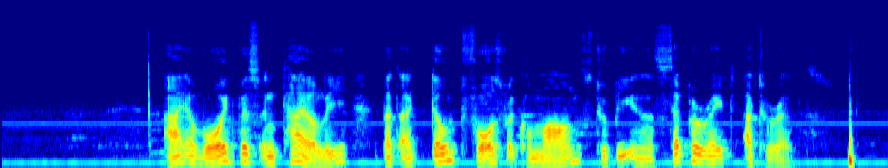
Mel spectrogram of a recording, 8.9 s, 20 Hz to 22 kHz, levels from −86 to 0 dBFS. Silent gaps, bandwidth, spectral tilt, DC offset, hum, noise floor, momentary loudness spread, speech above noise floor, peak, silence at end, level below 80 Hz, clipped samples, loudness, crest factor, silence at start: none; 10.5 kHz; -9 dB/octave; under 0.1%; none; -59 dBFS; 10 LU; 32 dB; -8 dBFS; 0.35 s; -60 dBFS; under 0.1%; -28 LUFS; 22 dB; 1.65 s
